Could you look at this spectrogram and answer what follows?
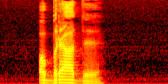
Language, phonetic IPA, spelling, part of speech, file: Polish, [ɔbˈradɨ], obrady, noun, Pl-obrady.ogg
